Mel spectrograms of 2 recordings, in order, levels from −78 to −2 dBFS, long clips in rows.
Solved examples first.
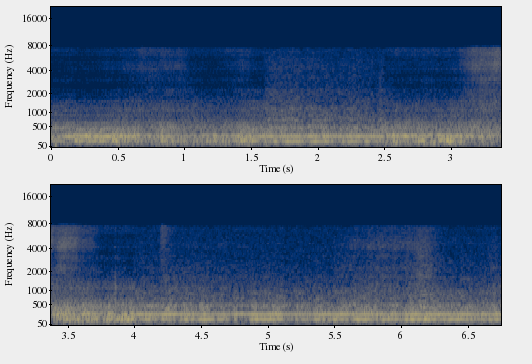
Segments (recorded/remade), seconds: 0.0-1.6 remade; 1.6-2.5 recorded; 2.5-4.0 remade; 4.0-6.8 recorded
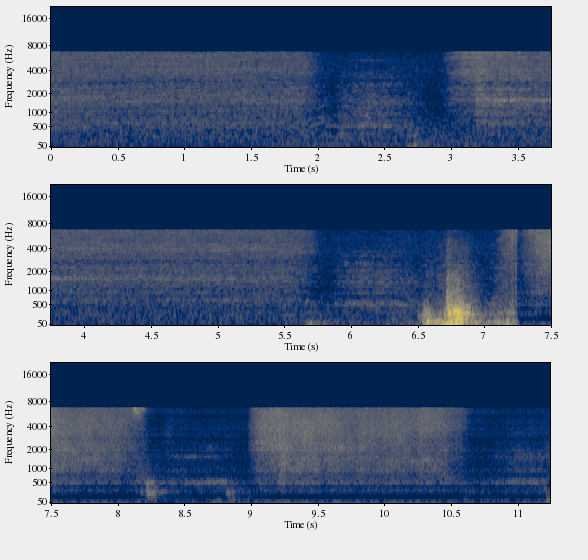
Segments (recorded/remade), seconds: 0.0-7.2 recorded; 7.2-11.2 remade

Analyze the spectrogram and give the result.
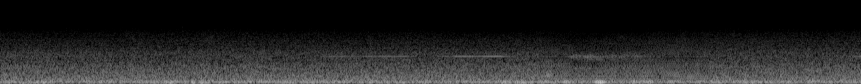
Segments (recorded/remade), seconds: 0.0-5.4 recorded; 5.4-7.1 remade; 7.1-8.6 recorded

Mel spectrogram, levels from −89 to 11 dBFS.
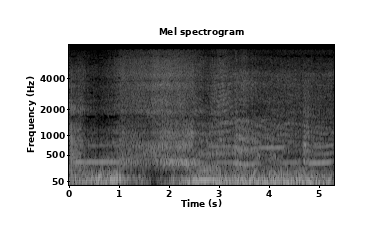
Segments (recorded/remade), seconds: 0.0-1.0 recorded; 1.0-2.6 remade; 2.6-5.3 recorded

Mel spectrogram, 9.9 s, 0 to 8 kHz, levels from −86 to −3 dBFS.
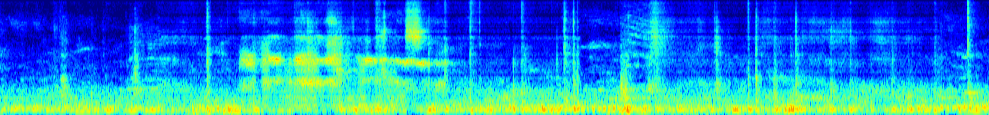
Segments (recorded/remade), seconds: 0.0-1.6 recorded; 1.6-5.8 remade; 5.8-6.5 recorded; 6.5-9.4 remade; 9.4-9.9 recorded

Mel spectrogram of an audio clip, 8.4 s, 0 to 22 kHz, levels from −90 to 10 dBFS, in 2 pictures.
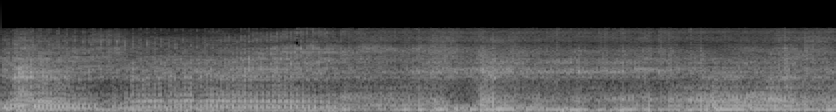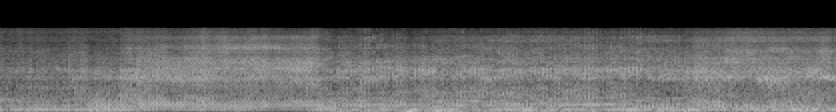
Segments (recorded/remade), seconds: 0.0-1.7 recorded; 1.7-5.8 remade; 5.8-7.6 recorded; 7.6-8.4 remade

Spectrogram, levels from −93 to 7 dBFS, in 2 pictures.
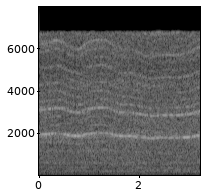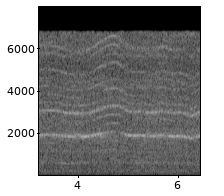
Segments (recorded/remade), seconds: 0.0-6.5 recorded

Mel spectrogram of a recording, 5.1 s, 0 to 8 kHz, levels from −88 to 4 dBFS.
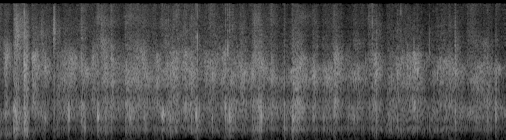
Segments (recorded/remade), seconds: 0.0-1.7 remade; 1.7-2.5 recorded; 2.5-3.7 remade; 3.7-4.5 recorded; 4.5-5.1 remade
